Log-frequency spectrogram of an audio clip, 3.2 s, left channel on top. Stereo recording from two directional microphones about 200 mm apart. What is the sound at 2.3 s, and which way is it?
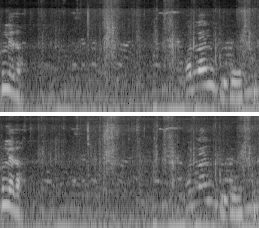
Speech, 30° left (ahead or behind).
